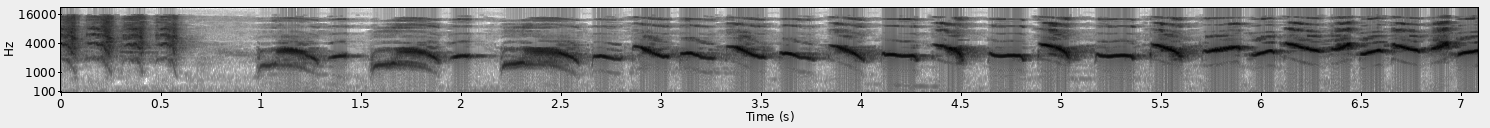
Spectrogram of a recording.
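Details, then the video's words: Western-type Chinese hwamei delivering Vietnamese-style song: after a brief burst of sharp chips, loud clear whistled rising-falling phrases repeat about twice a second, speeding into a rhythmic rolling series of bright notes. "HỌA MI TÂY - TIẾNG HÓT VIỆT"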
